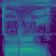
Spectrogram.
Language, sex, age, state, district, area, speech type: Santali, male, 30-45, West Bengal, Bankura, rural, read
